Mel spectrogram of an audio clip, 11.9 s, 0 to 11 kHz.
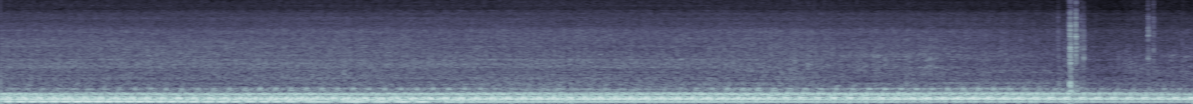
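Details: Ford Coyote V8, fully warm after a drive following the cam phaser fix for a timing chain chirp and rattle: an even idle rumble with a faint, quick, regular injector tick and no knock or rattle. Normal warm idle.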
